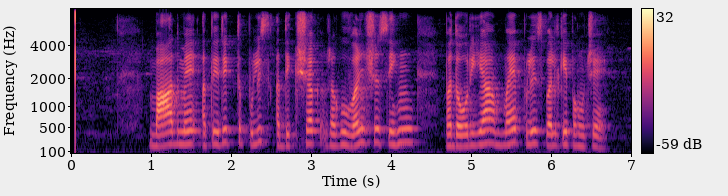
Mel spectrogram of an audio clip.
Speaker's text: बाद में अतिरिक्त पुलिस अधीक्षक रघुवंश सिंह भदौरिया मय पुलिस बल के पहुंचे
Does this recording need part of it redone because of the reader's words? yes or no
no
